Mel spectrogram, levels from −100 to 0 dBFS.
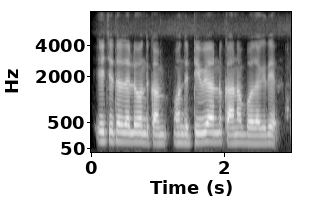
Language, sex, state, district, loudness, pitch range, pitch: Kannada, male, Karnataka, Koppal, -16 LUFS, 135-150 Hz, 145 Hz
